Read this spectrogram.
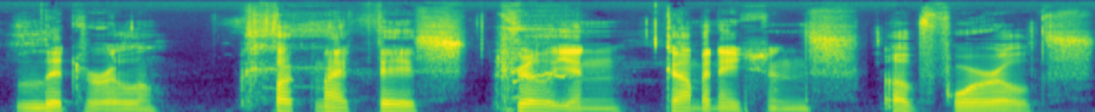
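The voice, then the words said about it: Robotic computer speech-synthesizer voice. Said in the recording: “You should have said that in a Stephen Hawking voice. ... it even sounds like it's through a speaker.”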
